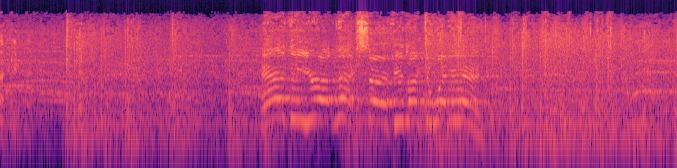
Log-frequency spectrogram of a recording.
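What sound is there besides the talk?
fireworks exploding outside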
